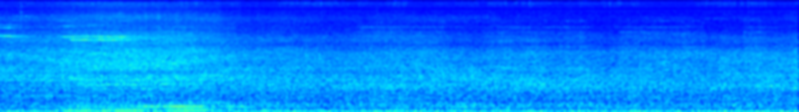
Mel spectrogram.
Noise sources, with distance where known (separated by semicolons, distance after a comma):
medium-sounding engine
